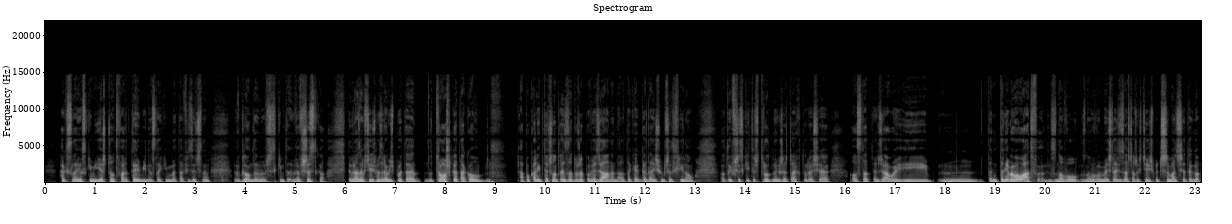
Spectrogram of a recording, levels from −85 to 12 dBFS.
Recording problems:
none

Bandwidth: 14.5 kHz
